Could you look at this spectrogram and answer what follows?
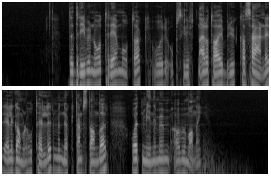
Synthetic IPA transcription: d̪eːd̪ɾiːʋəɳoːt̪ʰɾeːmuːt̪ʰɑːkʋʊɾʊ̰pskɾɪft̪n̩æːɾɔt̪ʰɑːibɾʉːkʰːɑsæːɳəɾɛlːəɾɡɑmɽəhʊt̪ʰɛləɾmeːnœkt̪æɳst̪ɑnd̪ɑɾoːɛt̪miːnɪmʉmɑ̰ːʋbəmɑ̰nɪŋ

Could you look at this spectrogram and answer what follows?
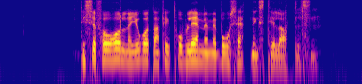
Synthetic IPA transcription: d̪̥ɪsəfɔʁhɔlən̩əjuːʁəɑt̪hɑnfɪk̚pʰʁʊbleːməmeːbuːsɛt̪nɪŋst̪ʰɪlɑːt̪l̩sn̩

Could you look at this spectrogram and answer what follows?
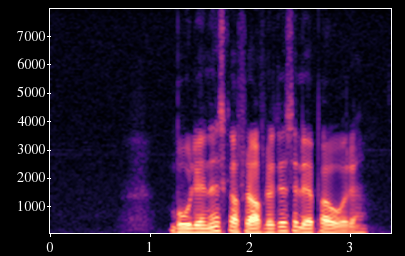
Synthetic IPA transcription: buːlɪənəskɑfɾɑːflʏt̪əsɛløːpɑːʋoːɾə

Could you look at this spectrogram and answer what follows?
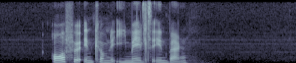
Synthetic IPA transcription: ʔɒʊɐfø̰ːɐ̰ʔe̝nkʰɒ̽m̰ənəʔiːmḛɪlt͡sʰe̝lʔe̝nb̥æɐɡ̥n̩

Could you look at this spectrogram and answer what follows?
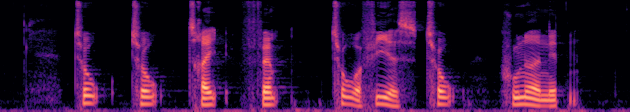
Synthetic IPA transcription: t͡sʰo̝̰ːt͡sʰo̝̰ː | t͡sʰʁɛ̰ːfem̰t͡sʰo̝ːɒ̽fiɐ̰st͡sʰo̝̰ː | hunɐðˠɒ̽ne̝d̥n̩

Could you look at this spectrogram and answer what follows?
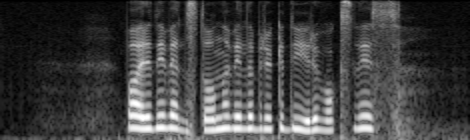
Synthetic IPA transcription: b̥ɑːɾəd̪iːʋɛlst̪oːənəʋɪləbɾʉːkəd̪yːɾəʋɔkslyːs

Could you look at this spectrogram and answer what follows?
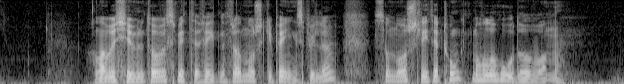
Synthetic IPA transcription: hɑnæɾbəçʏmɾət̪oːʋəɾsmɪt̪ʰːɛfɛkt̪n̩fɾɑd̪ɛnɔʂkəpʰɛŋːəspɪləɾəsɔmnoːʂɭiːt̪əʈʰʊŋt̪meoːhɔlːəɦuːd̪əoːʋəɾʋɑnːə

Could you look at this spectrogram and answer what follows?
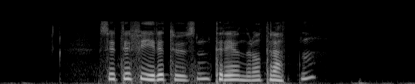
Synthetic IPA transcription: sʏt̪ɪfiːɾət̪ʰʉːsn̩t̪ʰɾeːhʉnd̪ɾəoːt̪ʰɾɛt̪n̩

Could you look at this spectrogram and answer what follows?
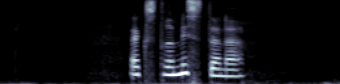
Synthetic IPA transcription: ɛkst̪ʁɛmɪst̪ənə

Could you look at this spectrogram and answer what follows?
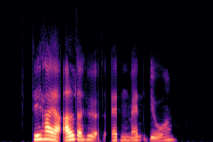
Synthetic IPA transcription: d̥e̝ɦɑ̈jɑ̈ɪʔɑld̥ʁiɦøɐ̰d̥æd̥e̝nmæn̰ɡ̥jo̝ːɐ

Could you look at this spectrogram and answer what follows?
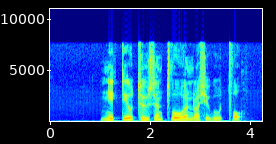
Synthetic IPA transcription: nɪt̪ːɪʊt̪ʰʉ̟ːsənt̪ʰvoːhɵnd̪ɾaɕʉ̟ːɡʊt̪ʰvo̰ː

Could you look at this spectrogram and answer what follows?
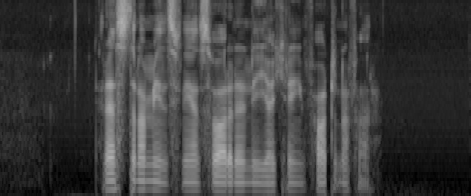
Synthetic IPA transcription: ɾɛst̪ənavmɪnsknɪŋənsvɑːɾad̪ənyːakʰɾɪŋfɑːʈəɳafœ̰ɾ

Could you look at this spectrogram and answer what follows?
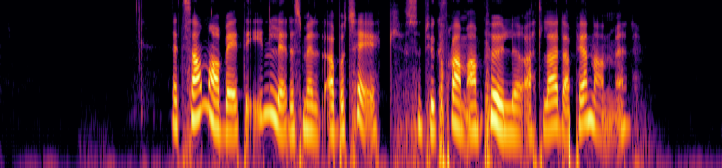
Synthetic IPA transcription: ɛt̪samːaɾbeːt̪əʔɪ̰nleːd̪əsmeːd̪ɛt̪a̰pʊt̪ʰeːksɔmt̪ʰuːɡfɾamːampʰɵlːəɾʔat̪ʰlad̪ːapʰɛnːanmḛːd̪

